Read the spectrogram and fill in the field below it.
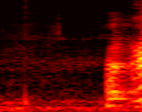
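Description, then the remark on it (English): A quiet moment breaks into a single sudden, loud, breathy sneeze that bursts out near the end. “I'm going to sneeze.”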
